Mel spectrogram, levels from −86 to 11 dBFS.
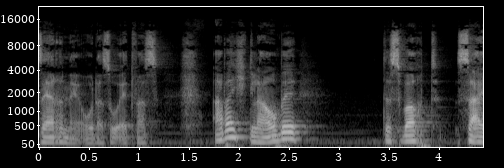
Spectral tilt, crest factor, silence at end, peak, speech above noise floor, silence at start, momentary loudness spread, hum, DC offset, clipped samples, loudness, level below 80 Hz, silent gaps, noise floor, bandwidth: -3.5 dB/octave; 22 dB; 0 s; -2 dBFS; 36 dB; 0 s; 14 LU; none; under 0.1%; under 0.1%; -24 LUFS; -54 dBFS; none; -60 dBFS; 16 kHz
